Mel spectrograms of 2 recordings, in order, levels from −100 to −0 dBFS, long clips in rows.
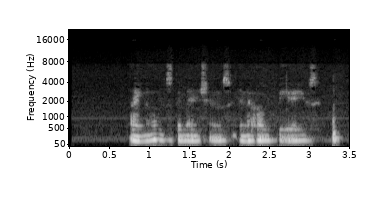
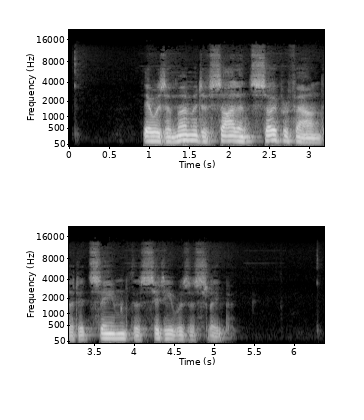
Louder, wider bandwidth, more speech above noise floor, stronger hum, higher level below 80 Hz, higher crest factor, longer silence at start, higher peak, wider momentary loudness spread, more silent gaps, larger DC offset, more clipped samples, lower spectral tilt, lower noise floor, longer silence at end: second, -26 LUFS vs -21 LUFS; second, 7.4 kHz vs 14 kHz; second, 41 dB vs 56 dB; neither; about the same, -60 dBFS vs -62 dBFS; about the same, 16 dB vs 18 dB; second, 0.75 s vs 0.95 s; second, -10 dBFS vs -4 dBFS; second, 8 LU vs 13 LU; neither; neither; neither; first, -8.5 dB/octave vs -6.5 dB/octave; second, -66 dBFS vs -77 dBFS; second, 0.1 s vs 1.25 s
